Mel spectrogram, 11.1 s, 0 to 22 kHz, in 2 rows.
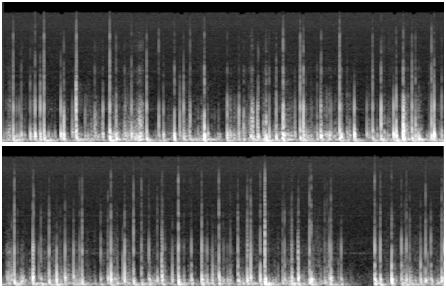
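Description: Long almond-shaped nails scratch and tap a stiff, floral beeswax-coated cotton food wrap stretched over the microphone in close-up. Dense, rapid taps and crinkly scratches come through with a heavy low-frequency thump, briefly stopping just before the 10-second mark before resuming.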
